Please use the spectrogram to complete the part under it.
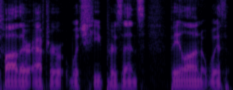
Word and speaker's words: Balon: Martin, he calls him Balon.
